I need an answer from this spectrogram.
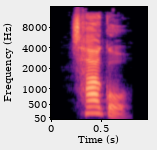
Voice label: "Sago", Korean; Hangeul sounds

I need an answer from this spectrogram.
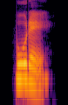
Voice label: "more", Korean

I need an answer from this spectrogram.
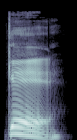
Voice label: "kkae", Korean

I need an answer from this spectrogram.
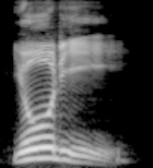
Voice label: "Yori", Korean

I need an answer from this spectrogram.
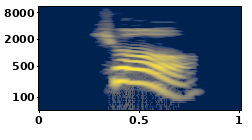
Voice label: "Hyo", Korean

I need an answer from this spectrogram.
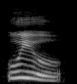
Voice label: "Uyu", Korean

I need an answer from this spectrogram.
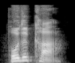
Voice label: "Bodka", Korean

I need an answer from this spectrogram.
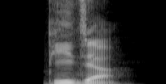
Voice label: "Bija", Korean

